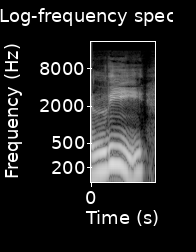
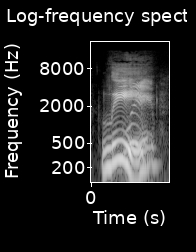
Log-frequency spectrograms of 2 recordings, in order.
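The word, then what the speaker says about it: Lli: This one comes from, how do you pronounce the word, the name L-L-I? Lee. Lee. So I've always, Lee. So she says, nope, just Lee.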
